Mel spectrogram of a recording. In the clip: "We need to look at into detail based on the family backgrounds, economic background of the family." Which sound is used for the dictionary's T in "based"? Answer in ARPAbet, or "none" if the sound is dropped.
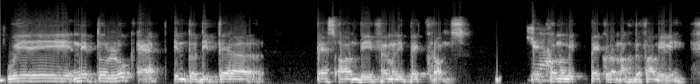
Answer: none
